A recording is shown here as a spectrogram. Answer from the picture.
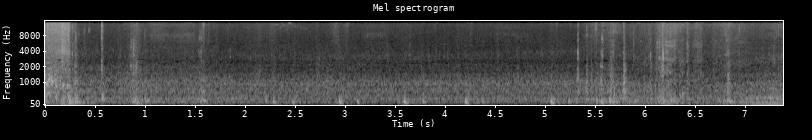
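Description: First raindrops of a storm tapping on a car's windscreen and roof: scattered, irregular ticks over a steady hiss, with a cluster of sharper clicks about five seconds in.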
